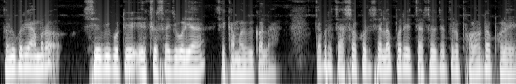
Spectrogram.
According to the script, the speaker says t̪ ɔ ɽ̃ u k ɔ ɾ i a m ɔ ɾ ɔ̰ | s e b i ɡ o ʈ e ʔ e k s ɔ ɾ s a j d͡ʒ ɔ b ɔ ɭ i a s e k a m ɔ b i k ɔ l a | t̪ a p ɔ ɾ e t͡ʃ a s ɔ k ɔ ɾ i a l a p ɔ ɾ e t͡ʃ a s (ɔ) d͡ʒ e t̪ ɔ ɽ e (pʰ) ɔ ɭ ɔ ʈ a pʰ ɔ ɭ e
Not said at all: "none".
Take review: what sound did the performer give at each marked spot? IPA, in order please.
ɔ, pʰ

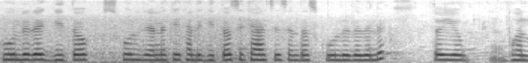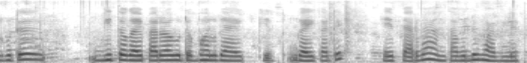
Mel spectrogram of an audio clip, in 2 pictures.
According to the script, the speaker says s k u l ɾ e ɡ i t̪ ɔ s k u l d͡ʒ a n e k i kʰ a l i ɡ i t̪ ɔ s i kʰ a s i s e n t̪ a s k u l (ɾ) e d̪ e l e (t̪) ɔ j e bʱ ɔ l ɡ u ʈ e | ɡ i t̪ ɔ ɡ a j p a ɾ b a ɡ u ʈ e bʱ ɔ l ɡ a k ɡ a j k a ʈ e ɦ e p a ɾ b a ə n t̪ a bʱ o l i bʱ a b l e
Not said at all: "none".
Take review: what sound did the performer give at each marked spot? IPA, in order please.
ɾ, t̪

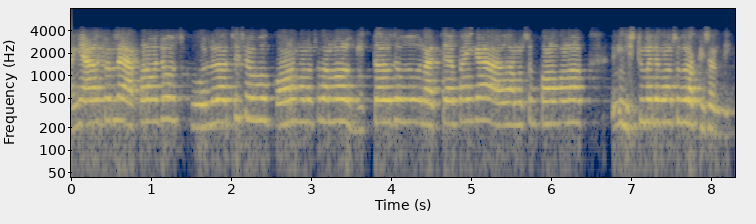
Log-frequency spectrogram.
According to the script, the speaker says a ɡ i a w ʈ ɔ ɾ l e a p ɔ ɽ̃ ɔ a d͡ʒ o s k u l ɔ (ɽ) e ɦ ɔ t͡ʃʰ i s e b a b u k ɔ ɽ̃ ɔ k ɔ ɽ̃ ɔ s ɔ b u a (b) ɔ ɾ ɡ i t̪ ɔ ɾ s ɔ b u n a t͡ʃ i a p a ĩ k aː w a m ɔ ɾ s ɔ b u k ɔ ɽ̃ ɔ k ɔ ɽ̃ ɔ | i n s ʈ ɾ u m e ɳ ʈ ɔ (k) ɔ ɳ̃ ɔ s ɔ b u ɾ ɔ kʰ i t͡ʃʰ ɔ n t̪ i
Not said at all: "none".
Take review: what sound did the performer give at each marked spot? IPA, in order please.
ɾ, m, k

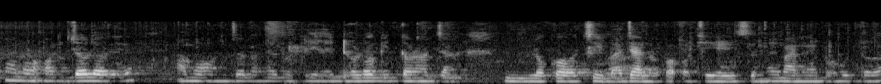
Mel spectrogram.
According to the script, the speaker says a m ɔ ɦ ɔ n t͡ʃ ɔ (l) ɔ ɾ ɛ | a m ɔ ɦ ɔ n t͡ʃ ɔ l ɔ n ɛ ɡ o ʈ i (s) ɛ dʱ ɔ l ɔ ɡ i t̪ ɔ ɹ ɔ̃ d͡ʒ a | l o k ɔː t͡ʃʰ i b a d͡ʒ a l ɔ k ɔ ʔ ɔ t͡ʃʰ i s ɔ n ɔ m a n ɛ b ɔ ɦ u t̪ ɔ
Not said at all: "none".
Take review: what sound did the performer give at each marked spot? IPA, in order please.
l, none

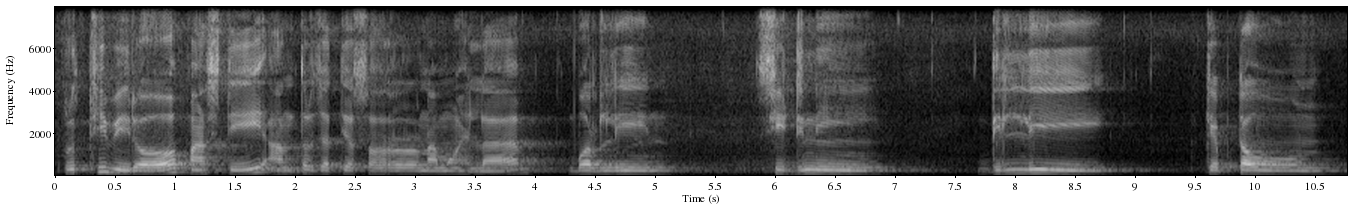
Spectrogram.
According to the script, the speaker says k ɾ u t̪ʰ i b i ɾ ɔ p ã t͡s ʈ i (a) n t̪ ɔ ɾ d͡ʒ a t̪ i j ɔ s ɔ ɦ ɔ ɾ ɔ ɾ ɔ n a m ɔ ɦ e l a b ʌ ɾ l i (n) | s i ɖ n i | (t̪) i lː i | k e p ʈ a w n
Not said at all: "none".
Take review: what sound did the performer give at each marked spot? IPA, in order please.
a, n, d̪

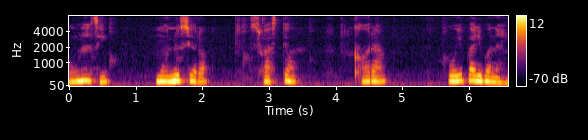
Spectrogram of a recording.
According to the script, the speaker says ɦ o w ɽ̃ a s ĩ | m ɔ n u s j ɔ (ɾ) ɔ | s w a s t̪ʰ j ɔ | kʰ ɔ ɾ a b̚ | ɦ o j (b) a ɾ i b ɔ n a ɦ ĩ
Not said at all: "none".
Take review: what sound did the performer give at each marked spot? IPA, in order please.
ɾ, p

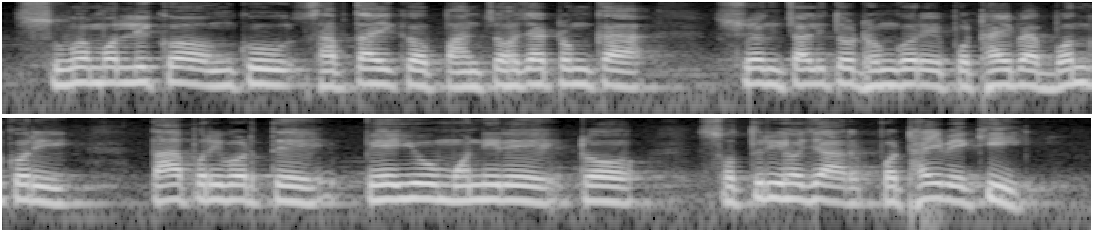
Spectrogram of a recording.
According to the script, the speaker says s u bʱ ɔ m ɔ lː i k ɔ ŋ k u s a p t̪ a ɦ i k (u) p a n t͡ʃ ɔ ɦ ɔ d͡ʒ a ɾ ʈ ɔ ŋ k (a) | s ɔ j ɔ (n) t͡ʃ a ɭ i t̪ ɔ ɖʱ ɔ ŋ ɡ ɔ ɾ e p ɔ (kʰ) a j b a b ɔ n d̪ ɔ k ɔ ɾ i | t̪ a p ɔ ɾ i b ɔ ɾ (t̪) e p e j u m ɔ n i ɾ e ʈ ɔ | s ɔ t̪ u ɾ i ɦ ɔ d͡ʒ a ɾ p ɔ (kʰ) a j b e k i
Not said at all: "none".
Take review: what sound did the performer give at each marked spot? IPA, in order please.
ɔ, a, ŋ, ʈʰ, t̪, ʈʰ

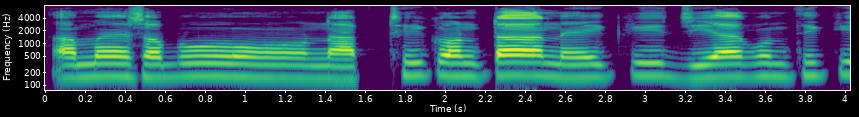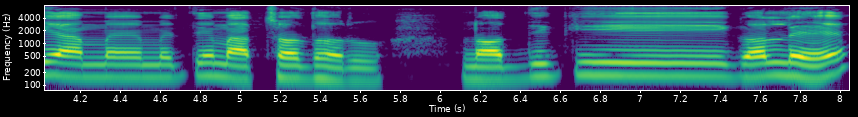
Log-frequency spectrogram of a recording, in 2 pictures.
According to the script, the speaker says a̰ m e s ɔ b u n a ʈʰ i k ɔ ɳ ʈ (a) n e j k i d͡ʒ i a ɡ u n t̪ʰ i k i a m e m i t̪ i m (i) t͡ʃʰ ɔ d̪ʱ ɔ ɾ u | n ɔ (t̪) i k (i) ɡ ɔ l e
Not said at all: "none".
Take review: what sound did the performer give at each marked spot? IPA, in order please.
a, a, d̪, i

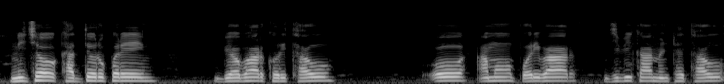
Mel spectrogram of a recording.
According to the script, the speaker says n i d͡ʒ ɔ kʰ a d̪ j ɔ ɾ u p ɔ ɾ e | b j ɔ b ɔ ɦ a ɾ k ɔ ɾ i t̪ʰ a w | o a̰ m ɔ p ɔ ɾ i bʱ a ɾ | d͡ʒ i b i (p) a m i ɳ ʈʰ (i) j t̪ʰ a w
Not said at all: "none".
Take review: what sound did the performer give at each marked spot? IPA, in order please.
k, a

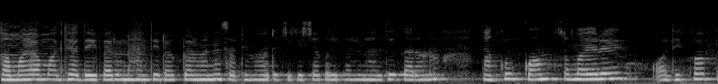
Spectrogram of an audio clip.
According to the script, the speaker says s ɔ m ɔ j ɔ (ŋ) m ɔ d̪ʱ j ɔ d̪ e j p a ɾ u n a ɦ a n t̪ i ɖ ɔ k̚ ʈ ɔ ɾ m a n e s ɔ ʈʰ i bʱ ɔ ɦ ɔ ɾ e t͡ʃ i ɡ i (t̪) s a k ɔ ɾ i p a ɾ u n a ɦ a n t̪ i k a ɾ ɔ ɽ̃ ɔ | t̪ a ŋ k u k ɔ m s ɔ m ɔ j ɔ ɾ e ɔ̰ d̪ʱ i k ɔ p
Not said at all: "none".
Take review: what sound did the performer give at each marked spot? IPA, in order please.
none, t̪

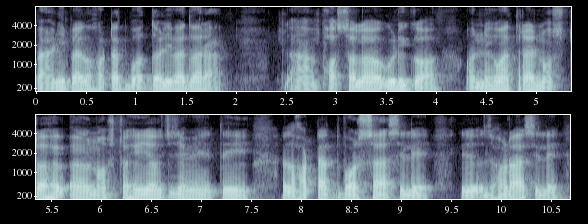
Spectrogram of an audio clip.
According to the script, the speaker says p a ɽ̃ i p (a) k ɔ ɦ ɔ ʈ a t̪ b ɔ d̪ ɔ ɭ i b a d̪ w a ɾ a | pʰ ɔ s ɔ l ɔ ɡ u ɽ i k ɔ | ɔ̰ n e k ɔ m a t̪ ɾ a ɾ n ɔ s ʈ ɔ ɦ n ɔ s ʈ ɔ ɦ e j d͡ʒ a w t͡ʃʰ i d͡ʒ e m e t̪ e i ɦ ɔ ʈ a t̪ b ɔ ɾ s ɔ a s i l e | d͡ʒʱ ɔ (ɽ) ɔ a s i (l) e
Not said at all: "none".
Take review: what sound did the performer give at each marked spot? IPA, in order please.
a, ɽ, l

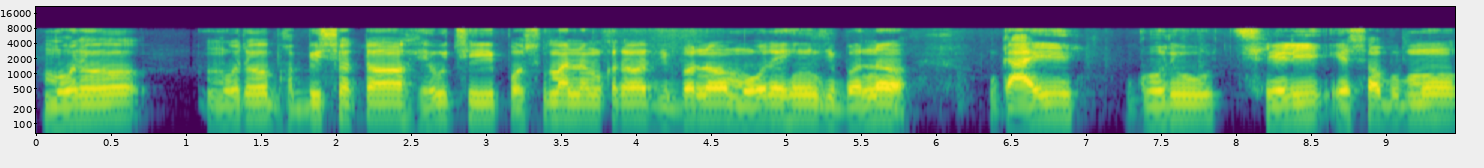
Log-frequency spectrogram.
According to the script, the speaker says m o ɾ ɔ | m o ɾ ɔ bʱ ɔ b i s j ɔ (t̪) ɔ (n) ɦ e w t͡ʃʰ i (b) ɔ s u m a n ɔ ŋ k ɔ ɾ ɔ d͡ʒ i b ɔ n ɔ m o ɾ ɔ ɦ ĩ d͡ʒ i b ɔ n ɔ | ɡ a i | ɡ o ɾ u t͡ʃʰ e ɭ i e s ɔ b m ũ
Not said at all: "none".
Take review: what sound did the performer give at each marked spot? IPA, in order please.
t̪, none, p

